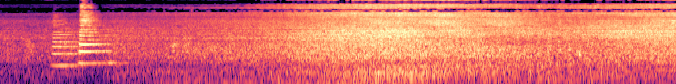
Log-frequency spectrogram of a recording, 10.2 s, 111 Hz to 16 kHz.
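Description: Two-tone horn of a Class 73 locomotive sounding briefly about a second in, a lower note then a higher one, followed by a Class 73-hauled test train passing through. Its wheel and rail noise builds up, is loudest about six seconds in, and stays loud.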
